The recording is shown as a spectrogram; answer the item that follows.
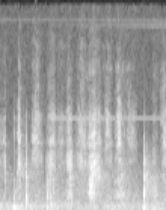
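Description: Chalk writing on a blackboard: faint, scratchy strokes in quick succession, with one sharper tick near the end.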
